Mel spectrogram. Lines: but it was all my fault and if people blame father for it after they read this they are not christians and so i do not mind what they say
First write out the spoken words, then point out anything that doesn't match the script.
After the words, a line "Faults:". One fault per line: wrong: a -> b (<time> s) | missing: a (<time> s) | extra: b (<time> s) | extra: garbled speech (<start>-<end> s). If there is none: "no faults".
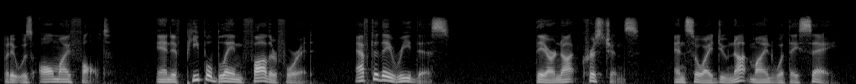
but it was all my fault and if people blame father for it after they read this they are not christians and so i do not mind what they say
Faults:
no faults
